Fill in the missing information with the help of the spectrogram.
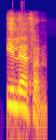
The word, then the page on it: eleven: Indian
